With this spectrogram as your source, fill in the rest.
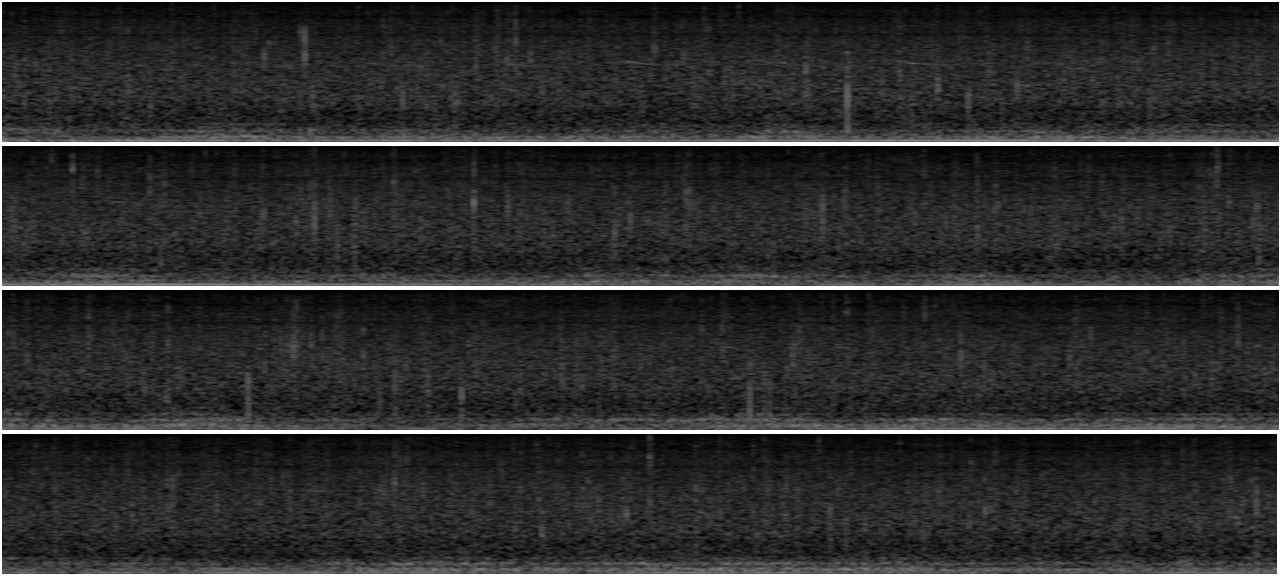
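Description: Steady rain patters on a farm, a constant fine hiss of drops with scattered sharper ticks and low background rumble, continuous and even throughout with no voices.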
